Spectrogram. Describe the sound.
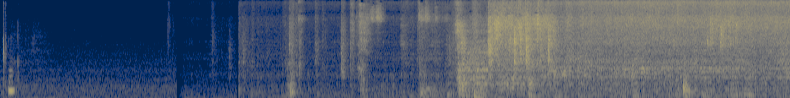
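Water running from a tap for a shower. A few quiet, scattered handling sounds come first, then the flow starts and becomes a loud, steady rushing hiss that continues to the end.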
